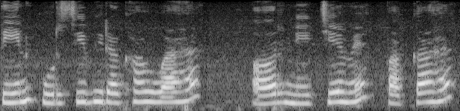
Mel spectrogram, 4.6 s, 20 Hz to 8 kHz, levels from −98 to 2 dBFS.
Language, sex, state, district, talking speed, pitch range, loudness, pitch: Hindi, female, Jharkhand, Palamu, 145 wpm, 240-270 Hz, -14 LUFS, 260 Hz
